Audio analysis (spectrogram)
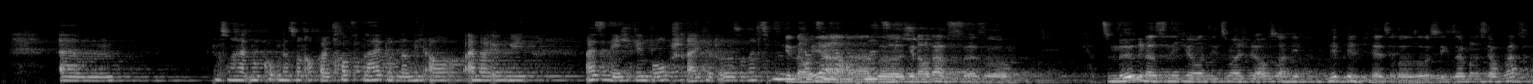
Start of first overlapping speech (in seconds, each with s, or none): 7.8 s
